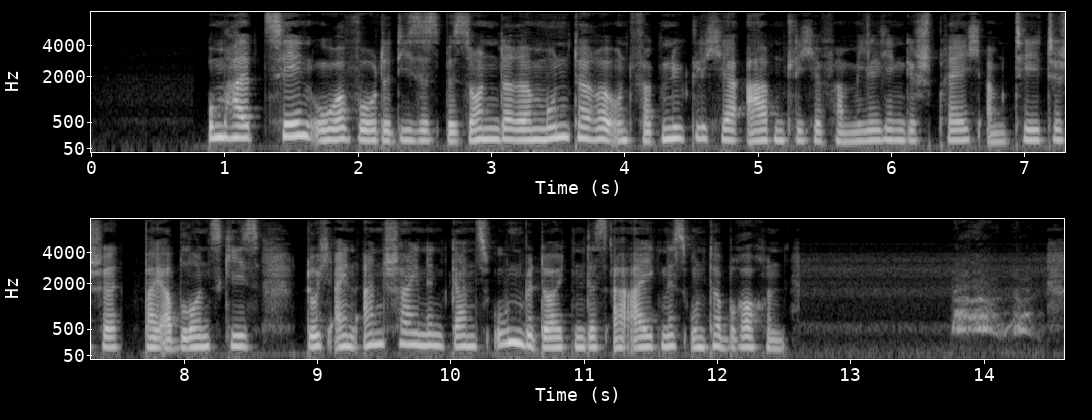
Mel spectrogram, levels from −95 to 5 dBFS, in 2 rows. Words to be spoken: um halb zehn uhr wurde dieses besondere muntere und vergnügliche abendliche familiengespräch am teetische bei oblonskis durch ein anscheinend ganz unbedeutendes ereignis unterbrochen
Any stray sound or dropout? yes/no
yes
